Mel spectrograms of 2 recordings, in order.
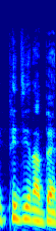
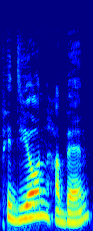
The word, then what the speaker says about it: Pidyon Haben: A natural-born, firstborn boy, then you need to go through something called a pidyon haben.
